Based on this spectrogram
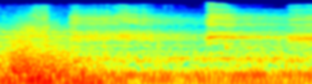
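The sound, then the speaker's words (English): A crow caws harshly and loudly, a raspy, drawn-out call followed by a second shorter rasp, with a low rumbling background underneath and no talking. “And then about the time where you start to really feel it, that beak shifts a little bit more and the color darkens until you are walking alongside this crow.”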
